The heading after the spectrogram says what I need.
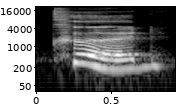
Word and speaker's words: could: And remember this word from earlier, the silent L. I could put my foot there.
